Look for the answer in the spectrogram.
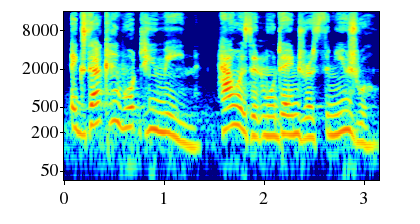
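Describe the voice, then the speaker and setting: An actress voicing a sharp, curt elf mage who leads the group in a fantasy game. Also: female voice, medium pitch, very animated, fairly quick, husky. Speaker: player character in a fantasy game. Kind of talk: video game dialogue acting.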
